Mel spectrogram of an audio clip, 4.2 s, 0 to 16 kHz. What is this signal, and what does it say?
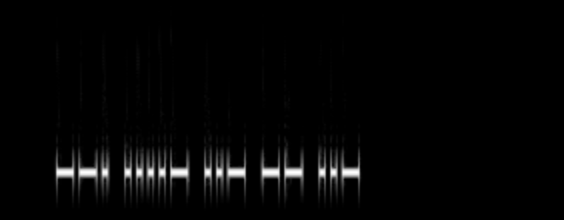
Morse code, heard as a keyed tone, about 28 wpm, 700 Hz. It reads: G4UMU
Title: DXCC-100 Call Signs - 5 Characters - 28wpm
